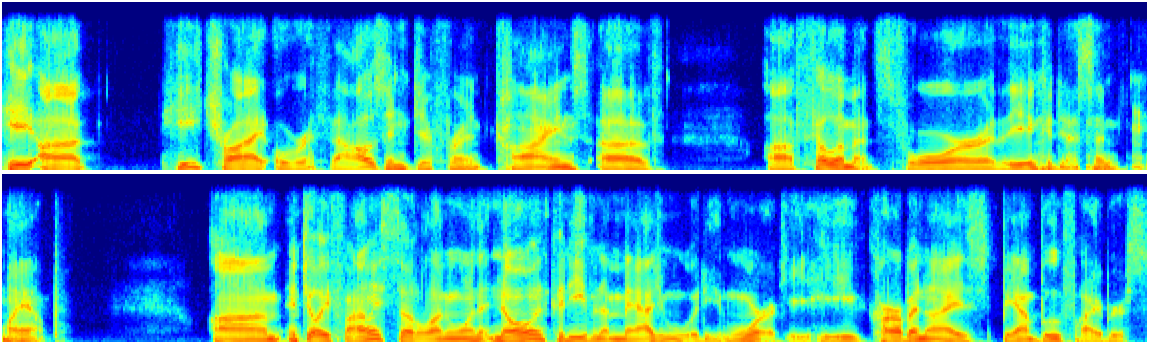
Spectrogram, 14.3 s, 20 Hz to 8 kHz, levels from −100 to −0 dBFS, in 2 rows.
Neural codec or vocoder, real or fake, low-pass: none; real; 7.2 kHz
